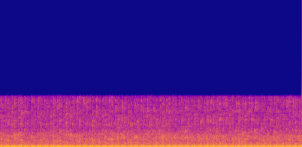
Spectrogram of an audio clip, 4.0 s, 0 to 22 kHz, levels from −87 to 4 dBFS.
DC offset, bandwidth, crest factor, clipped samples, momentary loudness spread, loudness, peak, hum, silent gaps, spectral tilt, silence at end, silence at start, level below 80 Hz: under 0.1%; 8 kHz; 12 dB; under 0.1%; 1 LU; -13 LUFS; 0 dBFS; none; none; -7 dB/octave; 0 s; 0 s; -18 dBFS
